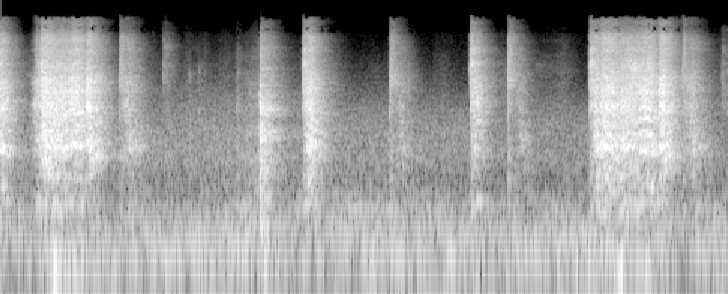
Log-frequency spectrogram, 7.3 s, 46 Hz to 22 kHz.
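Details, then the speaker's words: 2009 Kawasaki KLX 140L dirt bike after charging the battery. Several short cranking bursts with long pauses and it never catches; a failed start, and the owner suspects the fairly new battery is bad and not holding charge. "guys I just talked to my dad and pretty much well we think is the problem is this battery is bad the guy said he put a new battery in but it doesn't seem like it looks pretty new but as you could see like I don't know it's just not holding juice"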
